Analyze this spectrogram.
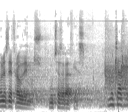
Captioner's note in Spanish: Aplausos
